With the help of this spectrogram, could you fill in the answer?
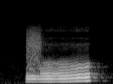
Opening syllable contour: rising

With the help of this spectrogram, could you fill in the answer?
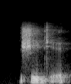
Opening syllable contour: low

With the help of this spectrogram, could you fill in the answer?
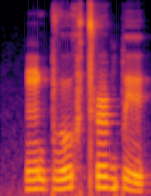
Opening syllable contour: low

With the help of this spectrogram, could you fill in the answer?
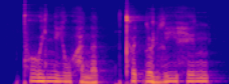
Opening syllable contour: high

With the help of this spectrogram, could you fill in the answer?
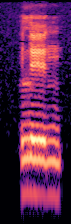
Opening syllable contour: low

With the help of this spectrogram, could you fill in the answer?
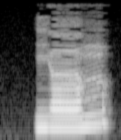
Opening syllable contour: rising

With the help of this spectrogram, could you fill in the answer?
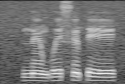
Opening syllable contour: low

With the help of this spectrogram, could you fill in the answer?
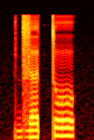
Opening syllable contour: low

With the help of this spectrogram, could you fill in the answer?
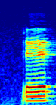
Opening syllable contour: high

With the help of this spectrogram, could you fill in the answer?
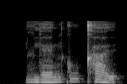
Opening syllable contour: rising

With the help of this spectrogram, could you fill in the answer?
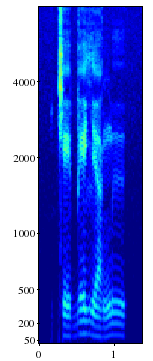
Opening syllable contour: low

